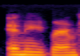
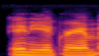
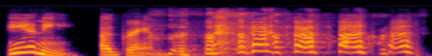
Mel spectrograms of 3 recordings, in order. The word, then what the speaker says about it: enneagram: look when you google enneagram and by the way it's spelled e-n-n-e-a-g-r-a-m which is important to know because when i first heard it annie you'll appreciate this i thought it was annie a gram it should be that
